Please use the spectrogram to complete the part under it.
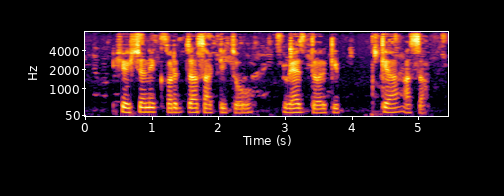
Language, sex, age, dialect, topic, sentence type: Marathi, male, 18-24, Southern Konkan, banking, statement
